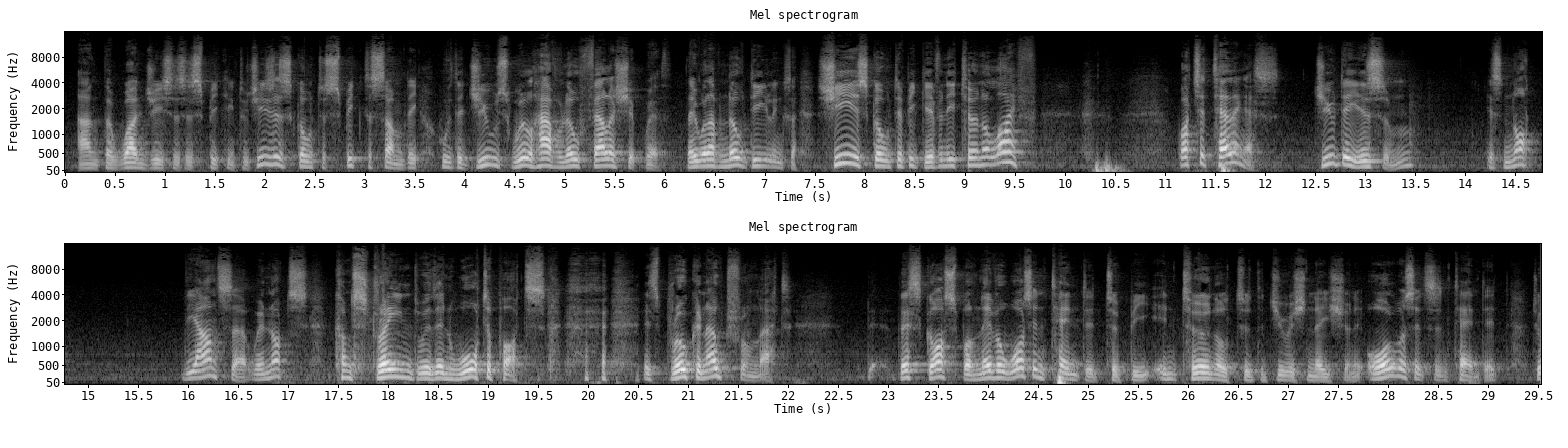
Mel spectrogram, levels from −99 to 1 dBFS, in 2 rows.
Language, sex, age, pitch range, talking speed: English, male, 60-79, 140-205 Hz, 145 wpm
